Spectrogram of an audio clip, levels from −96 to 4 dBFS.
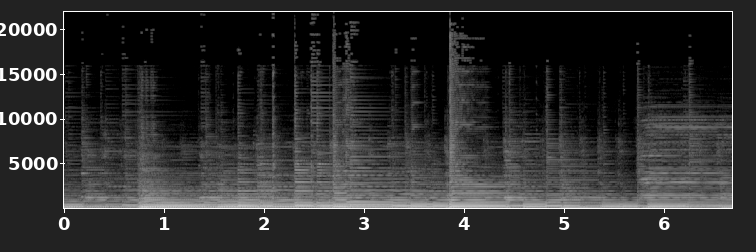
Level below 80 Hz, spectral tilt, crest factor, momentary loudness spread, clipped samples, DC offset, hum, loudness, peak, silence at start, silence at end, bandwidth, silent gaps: -54 dBFS; -6.5 dB/octave; 14 dB; 7 LU; under 0.1%; under 0.1%; none; -27 LUFS; -12 dBFS; 0 s; 0 s; over 20 kHz; none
